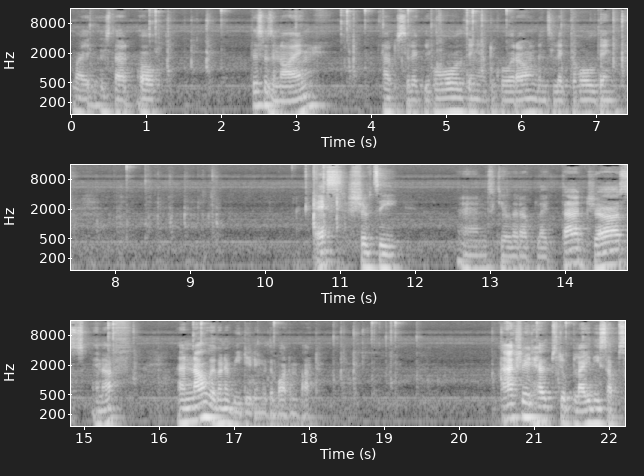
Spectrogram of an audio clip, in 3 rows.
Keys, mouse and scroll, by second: 1.1 alt+shift+right click, 1.3-1.7 scroll down 1, 1.7 alt+z, 2.0-3.7 middle drag, 3.7 alt+shift+right click, 4.0-5.3 middle drag, 5.3 alt+shift+right click, 5.7 scroll down 3, 5.9-7.2 middle drag, 7.2 KP_1, 7.8-8.3 scroll up 3, 8.3 shift+middle click, 9.2 alt+z, 9.4-10.1 scroll up 2, 10.1 scroll down 1, 10.7 s, 15.7-16.4 scroll down 2, 16.4 alt+right click, 17.0 scroll down 1, 17.2-17.5 scroll up 3, 17.5 middle click, 18.5 alt+z, 18.9-19.9 shift+middle drag, 19.9-20.4 scroll down 3, 20.4 Tab, 20.6-21.1 scroll down 1, 21.1-22.2 shift+middle drag.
